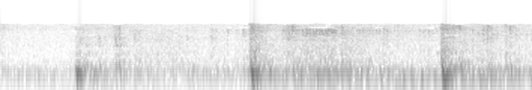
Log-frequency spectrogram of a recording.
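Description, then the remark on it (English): A car engine starts and rumbles low and steady, with three dull thumps spaced about a second apart, and the motor grows slightly louder as the car pulls away. No talking. “Come on, hop in. I'll play chauffeur for you.”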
